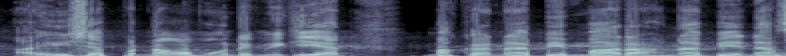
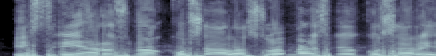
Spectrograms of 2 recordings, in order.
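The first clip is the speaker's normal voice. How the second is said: much higher, pleading scold at a quarreling couple; exasperated scolding; 8 semitones higher than usual. Retold or imitated. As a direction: scold both of them, fed up and pleading. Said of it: "bolak-balik saya bilang". (teguran jengkel bernada tinggi)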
